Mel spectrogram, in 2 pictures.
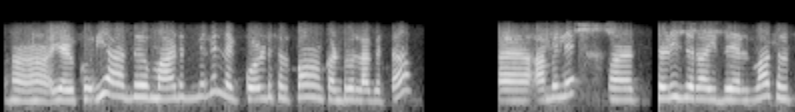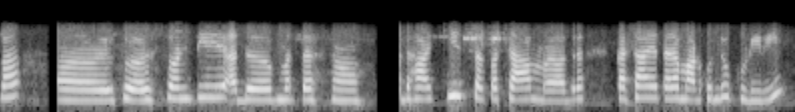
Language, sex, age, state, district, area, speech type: Kannada, female, 18-30, Karnataka, Gadag, rural, conversation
